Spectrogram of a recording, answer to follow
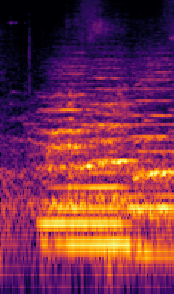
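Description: A choir singing slow, sustained chords of sacred music. A phrase ends with a brief dip right at the start, and a new held chord begins about half a second in.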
